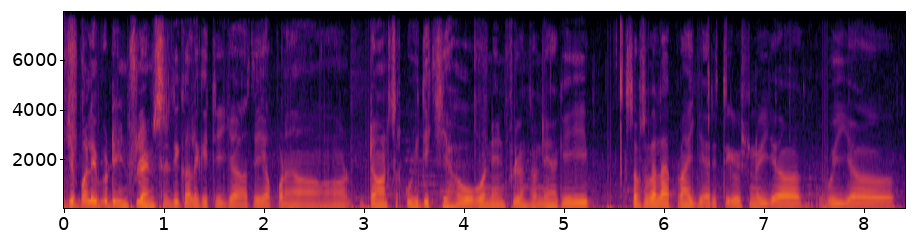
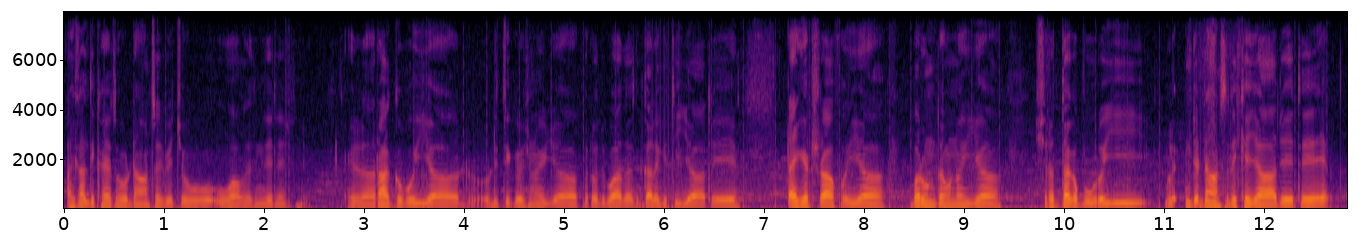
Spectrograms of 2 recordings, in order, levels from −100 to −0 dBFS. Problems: background conversations at intervals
